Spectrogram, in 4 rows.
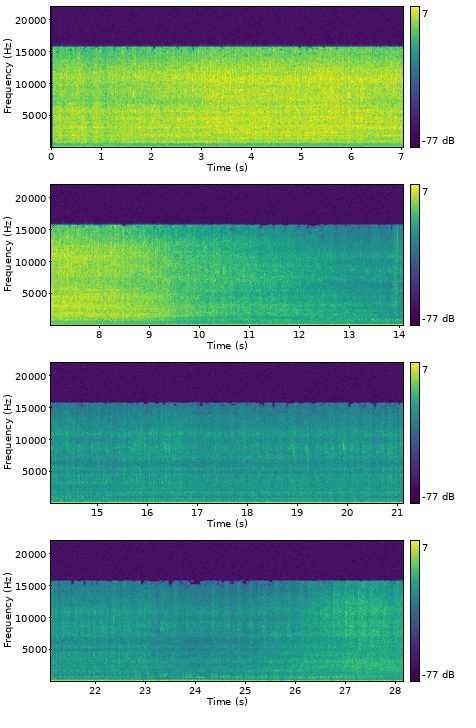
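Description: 2010 Camaro's V8, with a Magnacharger TVS 2300 supercharger, a stage 2 cam and Doug Thorley mid-length headers and exhaust, idling steadily without revving. For the first nine seconds or so it is heard at the open engine bay with a hiss over it. After that it is heard at the tailpipe, deeper and slightly pulsing.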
